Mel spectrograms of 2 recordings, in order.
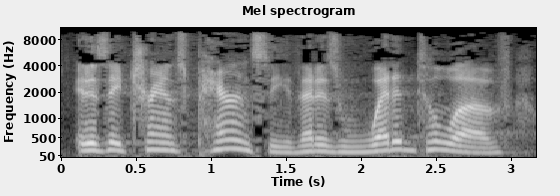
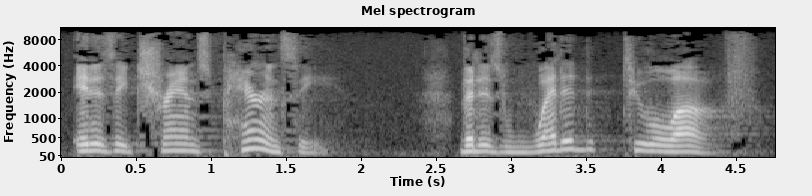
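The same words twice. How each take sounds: First: It is read quickly. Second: It is read more slowly.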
